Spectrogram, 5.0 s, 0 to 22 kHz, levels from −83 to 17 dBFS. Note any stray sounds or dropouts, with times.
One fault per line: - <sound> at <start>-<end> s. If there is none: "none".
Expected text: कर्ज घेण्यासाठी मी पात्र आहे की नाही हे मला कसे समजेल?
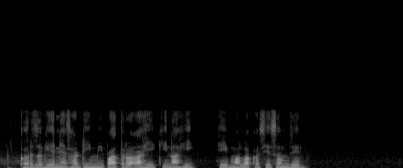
none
